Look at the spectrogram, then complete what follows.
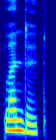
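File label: "blended", US English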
